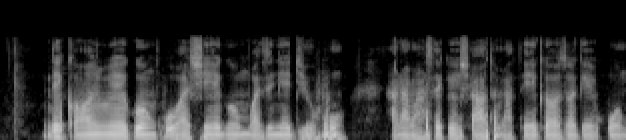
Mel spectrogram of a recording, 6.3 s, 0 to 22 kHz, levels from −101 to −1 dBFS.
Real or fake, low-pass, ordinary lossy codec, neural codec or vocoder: fake; 7.2 kHz; none; vocoder, 44.1 kHz, 128 mel bands every 512 samples, BigVGAN v2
